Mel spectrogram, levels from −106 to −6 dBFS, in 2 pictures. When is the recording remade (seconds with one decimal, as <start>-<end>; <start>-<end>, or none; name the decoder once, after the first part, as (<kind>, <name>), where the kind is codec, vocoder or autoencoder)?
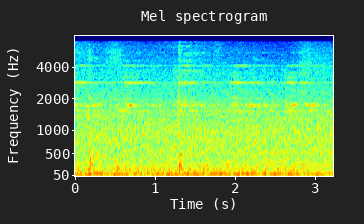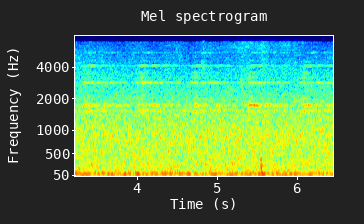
0.0-6.5 (vocoder, Vocos)

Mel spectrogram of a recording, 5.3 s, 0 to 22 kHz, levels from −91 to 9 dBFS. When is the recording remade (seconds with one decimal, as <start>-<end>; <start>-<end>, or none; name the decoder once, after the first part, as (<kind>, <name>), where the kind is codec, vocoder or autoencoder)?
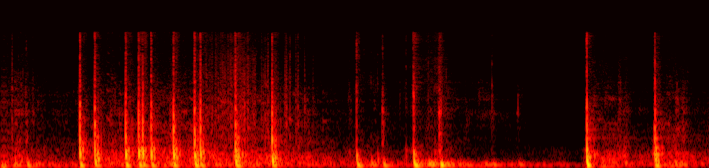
2.9-5.3 (codec, SNAC)

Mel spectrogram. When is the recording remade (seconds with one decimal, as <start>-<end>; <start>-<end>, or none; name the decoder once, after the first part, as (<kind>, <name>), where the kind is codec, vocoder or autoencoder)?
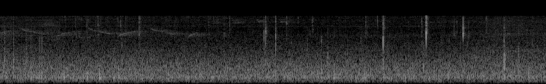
none

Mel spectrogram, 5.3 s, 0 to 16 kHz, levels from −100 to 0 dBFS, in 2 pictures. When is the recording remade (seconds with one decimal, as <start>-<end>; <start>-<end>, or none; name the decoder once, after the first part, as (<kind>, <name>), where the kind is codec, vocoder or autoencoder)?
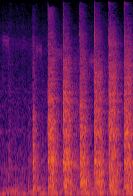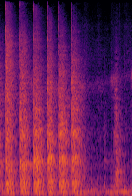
none

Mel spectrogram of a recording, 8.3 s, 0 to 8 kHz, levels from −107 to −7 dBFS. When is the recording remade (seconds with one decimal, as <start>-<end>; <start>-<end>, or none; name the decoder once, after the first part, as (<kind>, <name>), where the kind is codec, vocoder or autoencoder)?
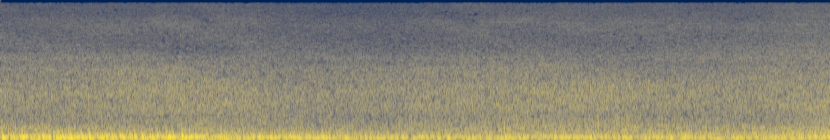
1.6-2.3 (vocoder, WaveNeXt)

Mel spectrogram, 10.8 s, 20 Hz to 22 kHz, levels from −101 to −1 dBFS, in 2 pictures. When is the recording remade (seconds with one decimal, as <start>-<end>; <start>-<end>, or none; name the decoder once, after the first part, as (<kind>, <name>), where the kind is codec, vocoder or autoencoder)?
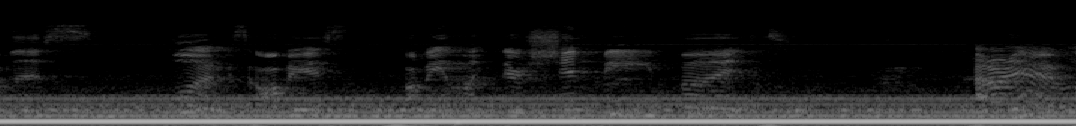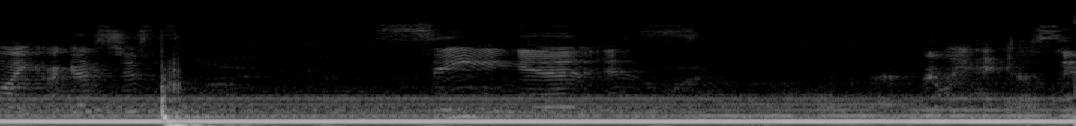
8.9-10.8 (codec, SNAC)

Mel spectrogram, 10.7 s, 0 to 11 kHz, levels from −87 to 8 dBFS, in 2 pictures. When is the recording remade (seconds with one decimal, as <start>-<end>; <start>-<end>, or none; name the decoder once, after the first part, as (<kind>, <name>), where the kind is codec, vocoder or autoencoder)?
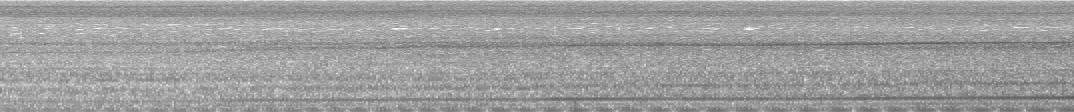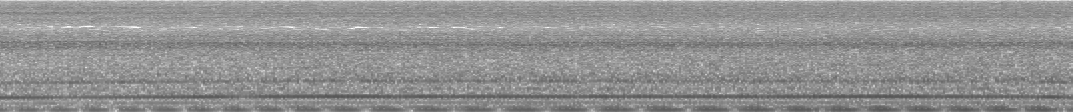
none

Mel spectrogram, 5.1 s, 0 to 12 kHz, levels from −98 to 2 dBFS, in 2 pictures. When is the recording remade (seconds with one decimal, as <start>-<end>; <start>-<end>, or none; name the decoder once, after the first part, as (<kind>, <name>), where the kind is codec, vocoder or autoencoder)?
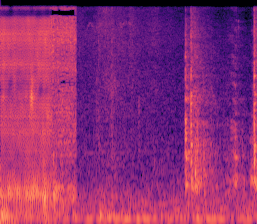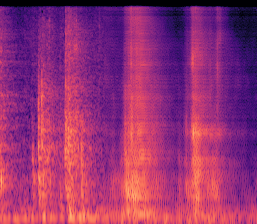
0.0-0.5 (vocoder, Vocos); 3.6-5.1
